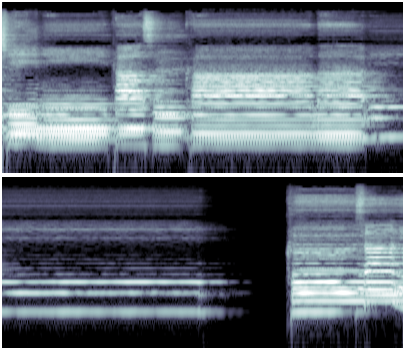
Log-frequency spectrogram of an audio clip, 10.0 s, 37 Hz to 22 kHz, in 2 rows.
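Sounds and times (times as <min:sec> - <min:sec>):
synthesized male chorus holding chords: 0:00.0 - 0:05.0.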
